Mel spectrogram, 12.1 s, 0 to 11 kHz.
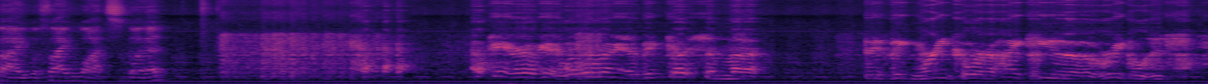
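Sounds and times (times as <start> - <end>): radio band noise hiss: 0.0 - 12.0
steady low hum: 0.0 - 12.0.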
